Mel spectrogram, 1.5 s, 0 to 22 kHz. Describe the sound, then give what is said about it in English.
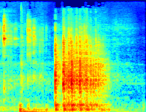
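Five small dice are rolled in a tabletop role-playing game, clattering and rattling, a few light clicks first, then a louder burst of tumbling impacts that settles quickly; fairly clear, with no one talking. “So it's Gnosis plus space plus 1. So that's my Gnosis is 2, my space is 2, plus 1 is 5 dice.”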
